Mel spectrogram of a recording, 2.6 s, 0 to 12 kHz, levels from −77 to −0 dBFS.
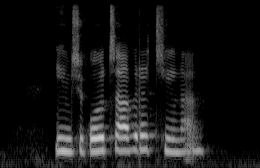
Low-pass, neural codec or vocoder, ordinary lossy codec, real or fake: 10.8 kHz; codec, 44.1 kHz, 2.6 kbps, SNAC; none; fake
